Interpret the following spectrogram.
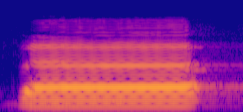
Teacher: ज़ुबान की नोक को ऊपर के दांत के किनारे पर लगाने से सा अदा होते हैं। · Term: सा का मखरज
